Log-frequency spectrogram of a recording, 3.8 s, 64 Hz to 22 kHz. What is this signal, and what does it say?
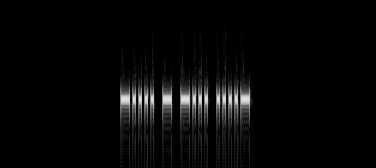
Morse code, heard as a keyed tone, about 40 wpm, 700 Hz. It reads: 6TB4
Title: Four Challenging Letter-Number Combinations 40wpm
